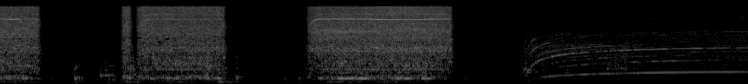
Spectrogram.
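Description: Cordless drill boring into a pine board in three bursts of one to one and a half seconds each. About five seconds in, a trim router's motor spins up with a rising whine and settles into a steady run.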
